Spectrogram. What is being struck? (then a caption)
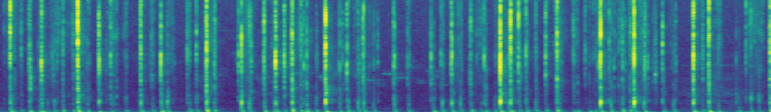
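Laptop keyboard with plastic keys. Fingertips of both hands type steadily on the low-profile black plastic keys of a space-grey aluminium laptop. The result is a rapid stream of short, dry key clicks with a soft low thud beneath each press and a brief lull near the middle.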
